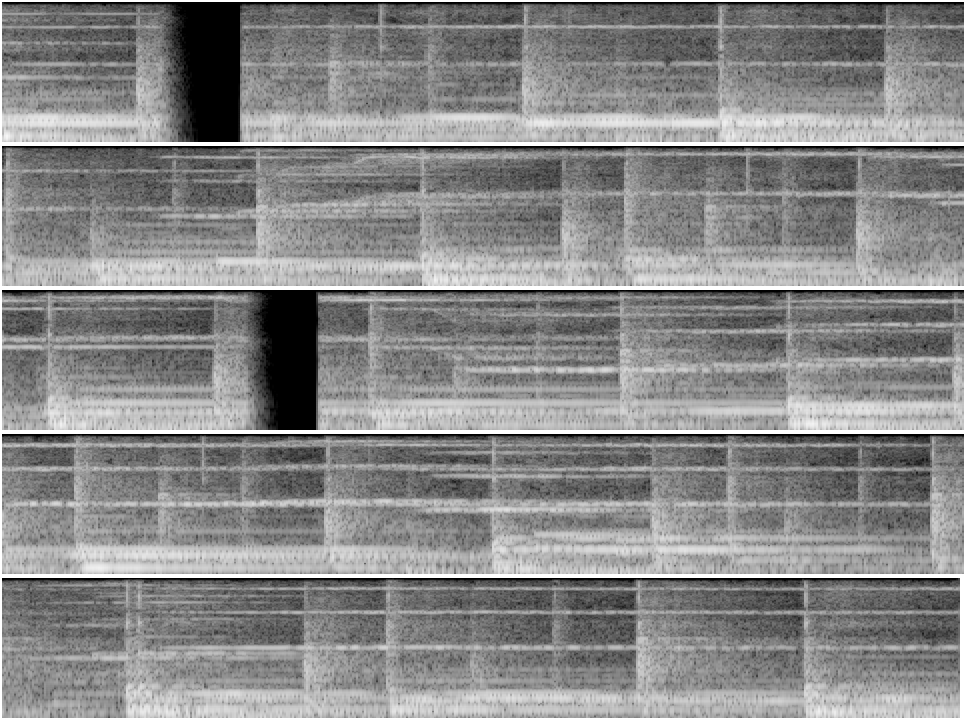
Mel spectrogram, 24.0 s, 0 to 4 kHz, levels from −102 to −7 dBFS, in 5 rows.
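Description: At 0.8 s the audio hangs for about 0.4 s, until 1.22 s. The last bit of sound carries on as a fading buzz, then drops to near-silence for roughly 270 ms before the audio picks up where it left off. That's a call audio freeze, likely from packets stalling in transit until the jitter buffer ran dry. Nothing is lost, but everything after it now runs about 404 ms late.

Right after that, at 1.34 to 1.37 s, there's a skip ahead. Playback jumps forward, joining the two sides almost directly with only a few milliseconds of fill. Around 300 ms of audio is simply gone, which cancels most of the delay the freeze just added.

From 1.76 to 3.52 s comes a jitter buffer slow-down. The buffer was running low or had just raised its target delay, so the receiver kept repeating single pitch periods to rebuild its reserve. Pitch stays put, but that stretch plays at about 85% speed, with roughly 281 ms added, so sounds feel drawn out.

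Then, from 6.90 to 9.78 s, there's a jitter buffer speed-up. The buffer was holding more than it wanted, so the receiver repeatedly trimmed out short pieces of a pitch period or so. Playback runs at about 114% speed with around 400 ms removed. Pitch is unchanged, but the audio sounds hurried.

At 10.85 s a second call audio freeze hits, lasting to 11.23 s. It sounds like the first: a trailing buzz that dies to about 250 ms of near-silence, then a clean resume, with nothing missing and the timeline pushed back about 366 ms.

Finally, from 17.13 to 19.54 s, another jitter buffer speed-up runs at about 114%, again cutting roughly 400 ms and leaving that stretch sounding rushed.

Throughout, the band stops at 4 kHz, which fits a G.711 mu-law call path at 64 kbps.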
